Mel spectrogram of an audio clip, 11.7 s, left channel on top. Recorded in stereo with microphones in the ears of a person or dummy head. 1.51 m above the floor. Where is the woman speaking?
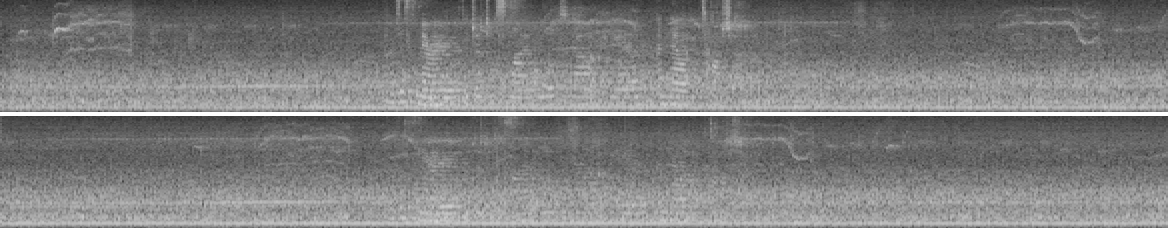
85° left, 8.5 m; by 7.6 s 80° left, 9 m.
